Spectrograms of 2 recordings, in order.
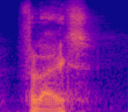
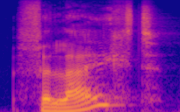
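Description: First: It sounds confident, like a firm statement. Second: It sounds unsure, like a hesitant question.

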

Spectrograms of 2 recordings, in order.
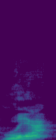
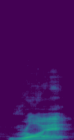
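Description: First: It is said in a Scottish accent. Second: It is said in a nasal pop-punk singer voice. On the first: "it's basically right. The same vowel sounds" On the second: "in Tom DeLongean is like right"

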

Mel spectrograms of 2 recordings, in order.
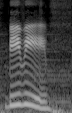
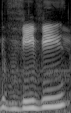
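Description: First: The name begins with a soft B-like sound. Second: The name begins with a clear V sound. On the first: "I'm a little bit Spanishized or Spaniolized" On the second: "in the United States, I feel like we would pronounce the V"

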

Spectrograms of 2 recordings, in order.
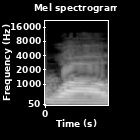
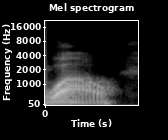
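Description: First: It sounds alarmed and shocked. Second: It sounds delighted and appreciative.

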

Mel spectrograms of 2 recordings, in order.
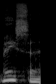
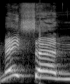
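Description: First: It is said mildly, with low intensity. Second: It is said strongly, with high intensity.

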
